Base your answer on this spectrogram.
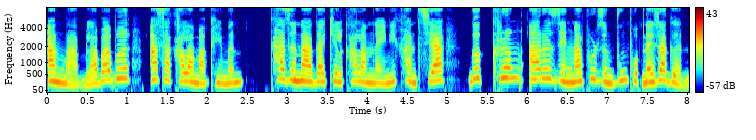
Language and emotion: Bodo, surprised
